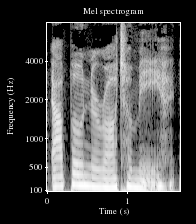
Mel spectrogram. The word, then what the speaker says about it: aponeurotomy: Aponeurotomy. A-P-O-N-E-U. And N-E-U. – Yeah, Google will find the rest of it for you. It'll R-O-T-O-M-Y. Yeah. Neurotomy. It's spelled like it sounds.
